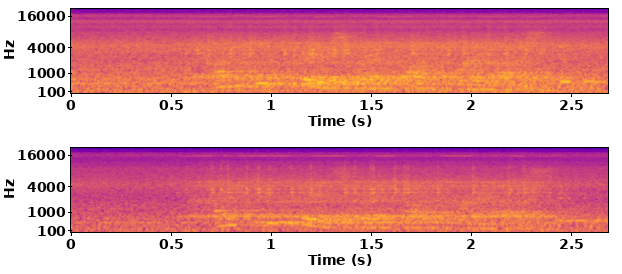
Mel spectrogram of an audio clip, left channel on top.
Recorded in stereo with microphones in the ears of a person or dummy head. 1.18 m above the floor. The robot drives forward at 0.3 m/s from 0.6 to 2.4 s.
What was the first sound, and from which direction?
A woman speaking, 15° right (ahead or behind).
